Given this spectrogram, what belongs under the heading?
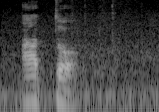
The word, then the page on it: ato: Aneityum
